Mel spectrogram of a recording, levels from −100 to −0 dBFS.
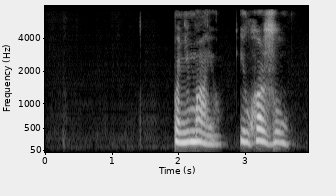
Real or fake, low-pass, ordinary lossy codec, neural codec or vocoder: fake; 7.2 kHz; MP3, 48 kbps; codec, 16 kHz, 8 kbps, FreqCodec, smaller model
